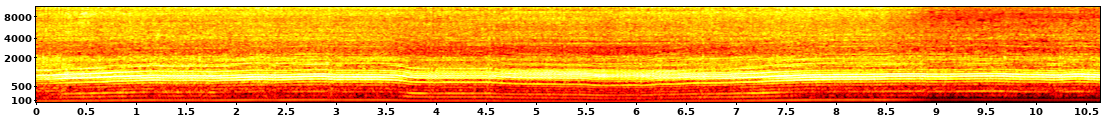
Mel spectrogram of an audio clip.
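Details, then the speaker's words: Weed Eater leaf blower after long storage, carburetor L and H screws turned counterclockwise for more fuel: holds steady buzzing run but revs barely respond to throttle; lean high-speed mixture, needs more fuel from H screw. "i then turned both screws counterclockwise to give the engine more fuel this time it stayed running but the throttle wasn't responding much which meant it needed more fuel from the h screw"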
